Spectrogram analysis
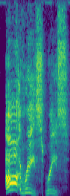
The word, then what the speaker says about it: Rhys: Reese.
